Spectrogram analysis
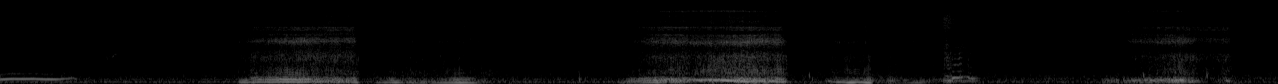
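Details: Sleeping shelter dog napping: three rough, fluttering snores on inward breaths, about 14 breaths a minute, with quiet pauses between; snoring.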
